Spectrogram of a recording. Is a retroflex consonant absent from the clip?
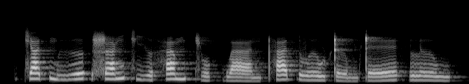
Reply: no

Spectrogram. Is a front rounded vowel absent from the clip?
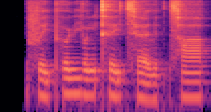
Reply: yes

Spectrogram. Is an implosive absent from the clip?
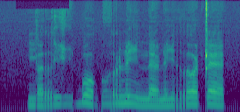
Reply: no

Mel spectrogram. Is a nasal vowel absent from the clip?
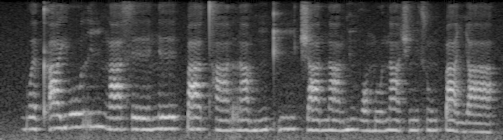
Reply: no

